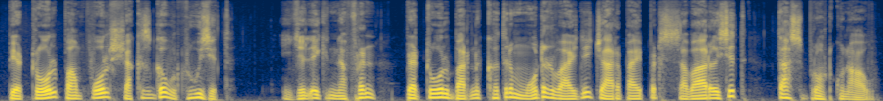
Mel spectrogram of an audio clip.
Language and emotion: Kashmiri, surprised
